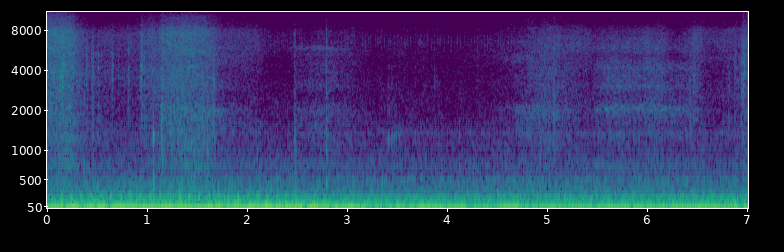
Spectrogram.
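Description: Car engine running at low revs in reverse gear, heard from inside the cabin as the car backs slowly out of a parking bay: a steady low rumble, with a few soft rustles in the first couple of seconds as the steering wheel is turned.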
